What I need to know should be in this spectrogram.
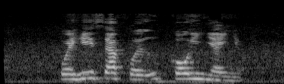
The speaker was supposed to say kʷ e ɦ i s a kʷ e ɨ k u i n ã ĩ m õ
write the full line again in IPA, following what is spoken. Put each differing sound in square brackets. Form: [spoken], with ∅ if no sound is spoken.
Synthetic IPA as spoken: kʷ e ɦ i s a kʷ e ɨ k [o] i [ɲ] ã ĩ [ɲ] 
